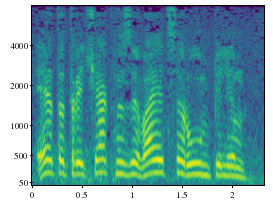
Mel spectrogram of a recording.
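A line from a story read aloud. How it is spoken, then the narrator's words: Shout. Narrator (Russian): прокричала Вайолет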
